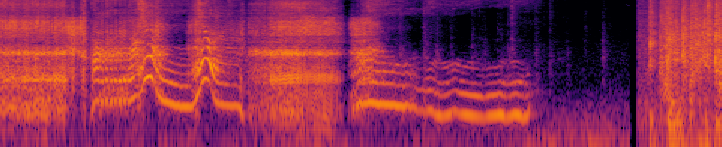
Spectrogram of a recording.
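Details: Sam, a pet Pomeranian, in a session of repeated vocalizing: rising and falling whiny growls with tonal harmonics, a few sharp swoops, then a drawn-out wavering growl before a short pause and a burst of noise.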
